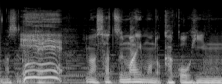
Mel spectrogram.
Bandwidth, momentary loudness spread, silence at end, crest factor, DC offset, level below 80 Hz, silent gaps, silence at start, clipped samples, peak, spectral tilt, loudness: 14.5 kHz; 5 LU; 0 s; 12 dB; under 0.1%; -30 dBFS; none; 0 s; under 0.1%; -6 dBFS; -5.5 dB/octave; -19 LUFS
